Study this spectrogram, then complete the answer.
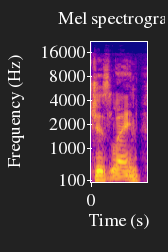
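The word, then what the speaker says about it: Ghislaine: a French work colleague was called Jalain, pronounced Jizlane.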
